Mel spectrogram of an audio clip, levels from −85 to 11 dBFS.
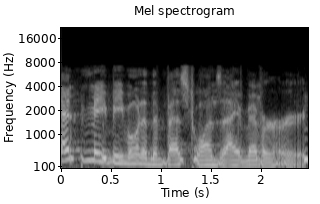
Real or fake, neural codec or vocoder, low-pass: real; none; 7.2 kHz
